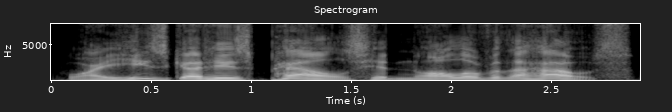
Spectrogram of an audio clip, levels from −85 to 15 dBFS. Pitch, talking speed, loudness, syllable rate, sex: 145 Hz, 205 wpm, -16 LUFS, 4.7 syllables/s, male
